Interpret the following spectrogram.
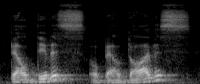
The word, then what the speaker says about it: Baldivis: In June of 2018, he left South Fremantle and signed with, now, this is how you pronounce it, Baldivis, known as the Brumbies in the Peel Football League in WA.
